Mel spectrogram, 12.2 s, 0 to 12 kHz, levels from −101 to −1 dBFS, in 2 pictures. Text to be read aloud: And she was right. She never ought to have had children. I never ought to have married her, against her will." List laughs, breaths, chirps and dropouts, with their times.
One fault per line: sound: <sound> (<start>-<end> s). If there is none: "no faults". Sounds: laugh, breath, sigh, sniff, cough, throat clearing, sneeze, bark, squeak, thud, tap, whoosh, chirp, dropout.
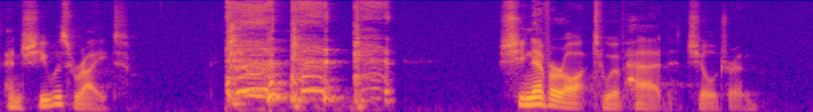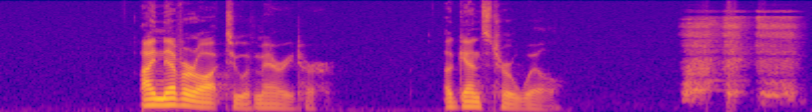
sound: cough (1.7-3.0 s)
sound: sniff (11.2-12.2 s)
